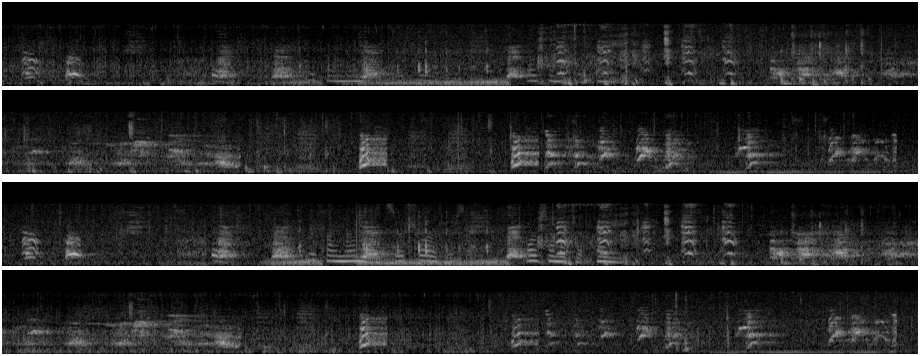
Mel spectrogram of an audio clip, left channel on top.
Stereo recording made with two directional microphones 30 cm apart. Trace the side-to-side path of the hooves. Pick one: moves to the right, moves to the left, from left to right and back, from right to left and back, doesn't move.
moves to the left.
